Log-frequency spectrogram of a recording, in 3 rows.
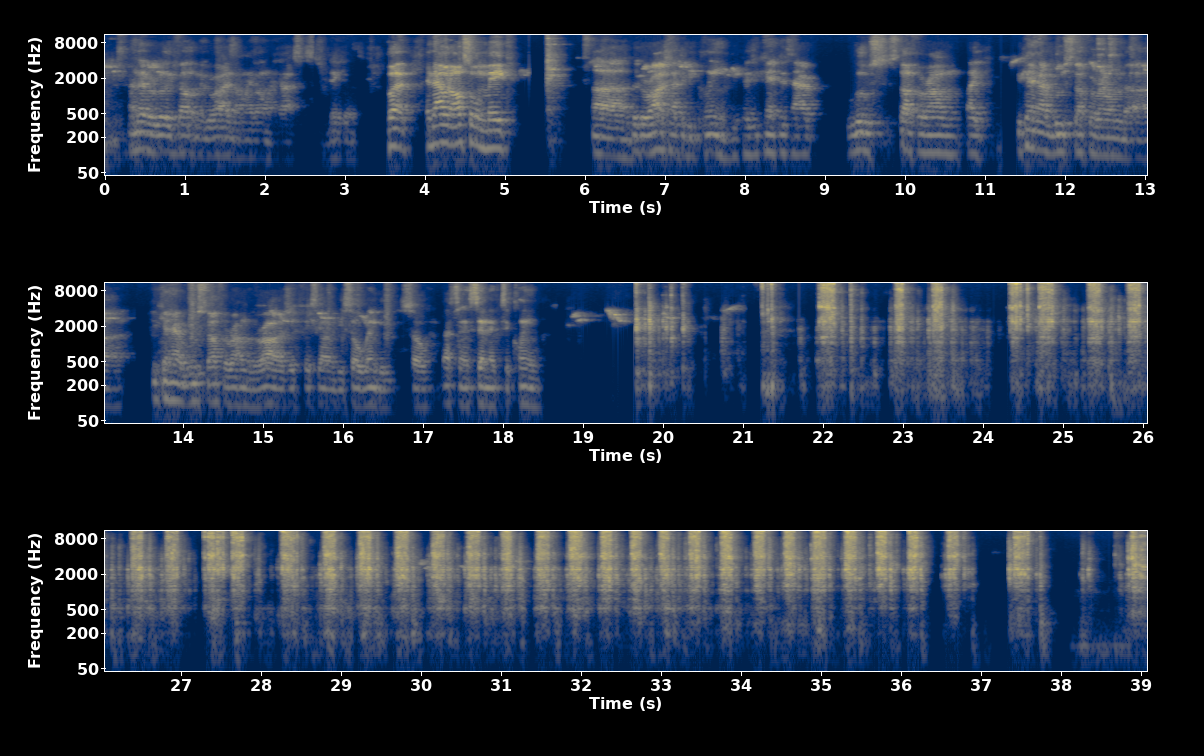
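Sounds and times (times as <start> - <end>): ratchet wrench ratcheting: 22.0 - 37.8.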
